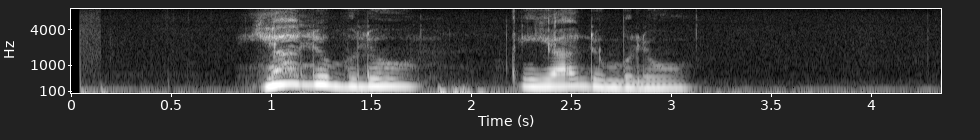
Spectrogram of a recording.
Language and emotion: Russian, sad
